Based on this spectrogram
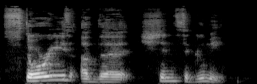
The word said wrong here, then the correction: Shinsengumi: I'm saying that wrong, too. – Shinsengumi.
